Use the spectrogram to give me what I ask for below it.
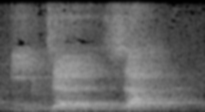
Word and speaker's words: ijazah: kita seperti itu nah tapi ketika ijazah pakai ijaah pakai Z gitu loh kembali ke asli jadi orang Indonesia itu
